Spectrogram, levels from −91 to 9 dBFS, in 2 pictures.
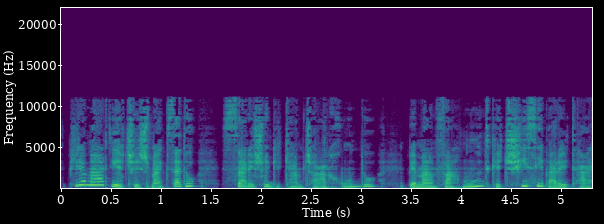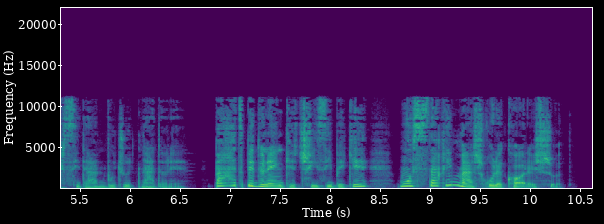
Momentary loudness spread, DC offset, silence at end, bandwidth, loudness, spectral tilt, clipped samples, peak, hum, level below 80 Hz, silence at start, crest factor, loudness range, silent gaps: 9 LU; under 0.1%; 0.3 s; 11.5 kHz; -22 LUFS; -4.5 dB/octave; under 0.1%; -4 dBFS; none; -60 dBFS; 0.1 s; 18 dB; 3 LU; none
